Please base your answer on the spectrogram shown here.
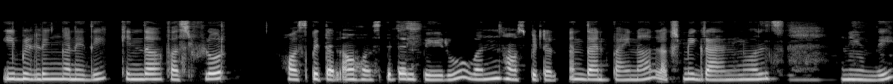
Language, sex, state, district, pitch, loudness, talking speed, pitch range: Telugu, female, Telangana, Karimnagar, 235 Hz, -17 LUFS, 135 wpm, 220-250 Hz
